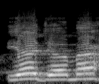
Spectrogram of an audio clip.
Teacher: pastikan tengah-tengah kerongkong bunyi H pedas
